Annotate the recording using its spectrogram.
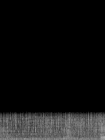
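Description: A boat engine idling steadily, with an even hiss of water and air around it.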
